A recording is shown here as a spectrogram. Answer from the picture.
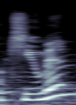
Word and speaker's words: cumin: about the spice but oh cumin like it's like human um i think it's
